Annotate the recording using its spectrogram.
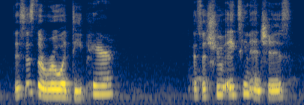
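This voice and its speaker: At a moderate pace and a medium pitch, a woman speaks with lively intonation against noticeable background noise. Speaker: beauty vlogger. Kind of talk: hair tutorial. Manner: casual, chatty.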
